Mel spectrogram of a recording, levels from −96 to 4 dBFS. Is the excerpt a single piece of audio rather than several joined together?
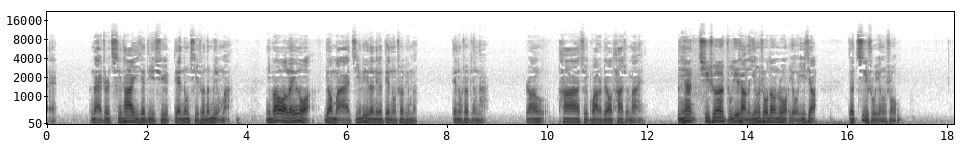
no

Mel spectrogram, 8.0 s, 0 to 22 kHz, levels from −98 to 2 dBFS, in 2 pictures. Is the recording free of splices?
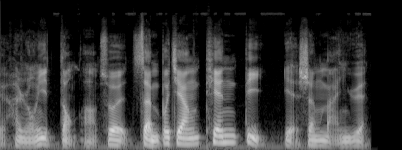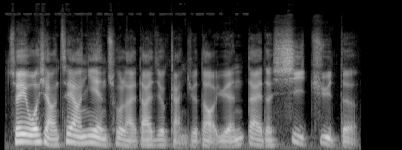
no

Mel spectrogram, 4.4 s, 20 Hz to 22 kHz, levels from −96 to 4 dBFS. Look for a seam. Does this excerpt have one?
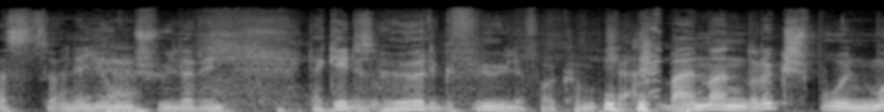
yes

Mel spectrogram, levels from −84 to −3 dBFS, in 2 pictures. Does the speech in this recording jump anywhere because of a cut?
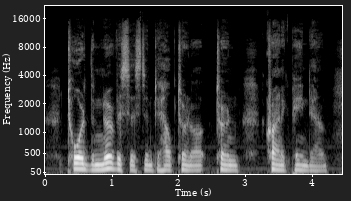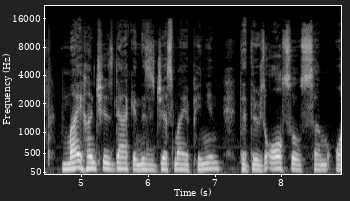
no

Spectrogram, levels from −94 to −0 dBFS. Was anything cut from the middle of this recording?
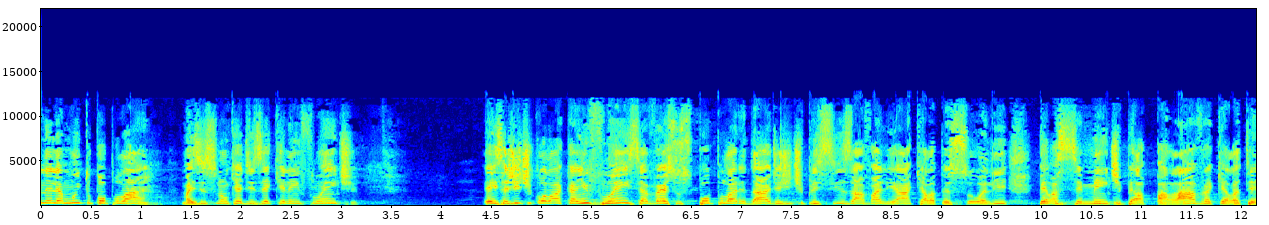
no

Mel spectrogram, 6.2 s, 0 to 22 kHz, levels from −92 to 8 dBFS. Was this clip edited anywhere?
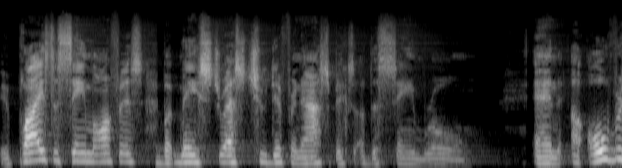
yes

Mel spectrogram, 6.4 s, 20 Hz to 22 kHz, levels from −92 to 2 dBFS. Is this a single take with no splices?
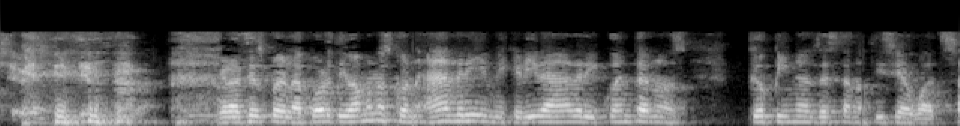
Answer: no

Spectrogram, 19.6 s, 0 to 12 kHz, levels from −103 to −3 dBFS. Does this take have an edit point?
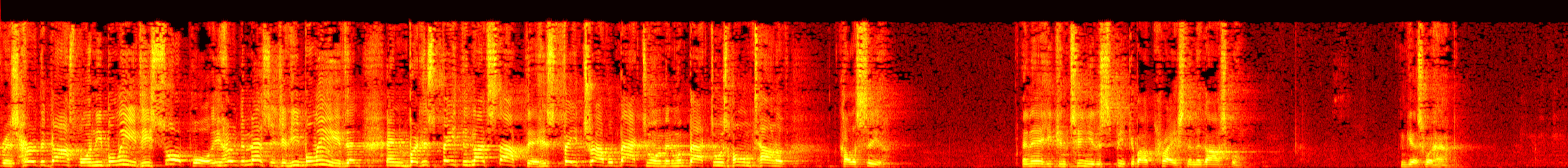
no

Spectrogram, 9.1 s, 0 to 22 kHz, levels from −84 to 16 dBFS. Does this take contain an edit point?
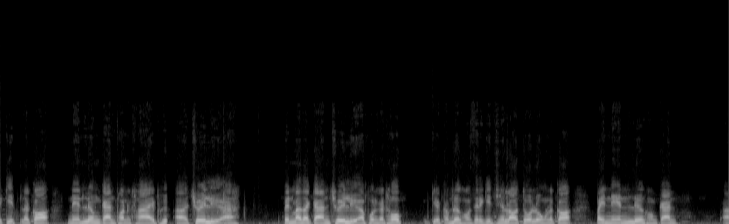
yes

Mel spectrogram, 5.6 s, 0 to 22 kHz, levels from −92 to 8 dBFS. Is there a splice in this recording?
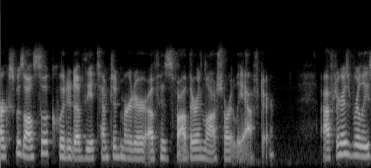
no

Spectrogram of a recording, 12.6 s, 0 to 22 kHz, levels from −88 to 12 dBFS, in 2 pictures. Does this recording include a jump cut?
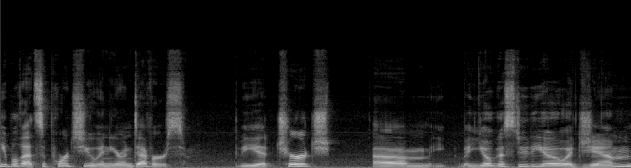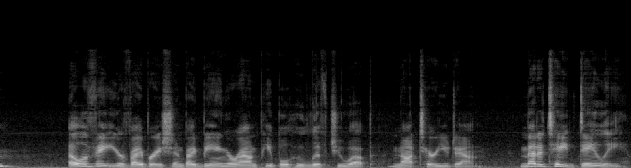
no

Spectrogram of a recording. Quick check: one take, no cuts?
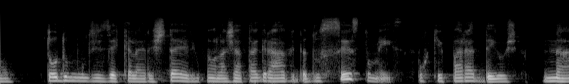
no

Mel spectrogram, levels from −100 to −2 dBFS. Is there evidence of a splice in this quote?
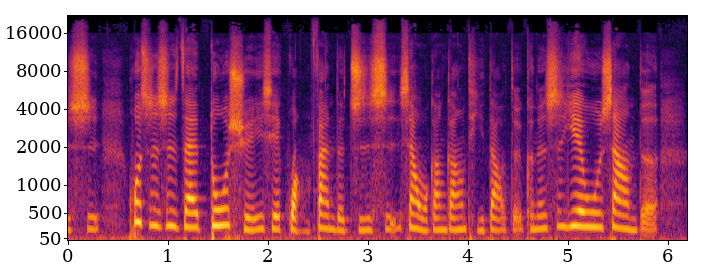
no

